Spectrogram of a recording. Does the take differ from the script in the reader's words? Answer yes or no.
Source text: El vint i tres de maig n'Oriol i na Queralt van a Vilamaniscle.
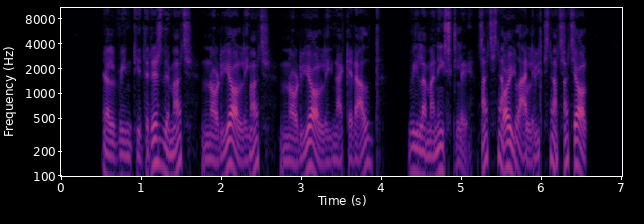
yes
